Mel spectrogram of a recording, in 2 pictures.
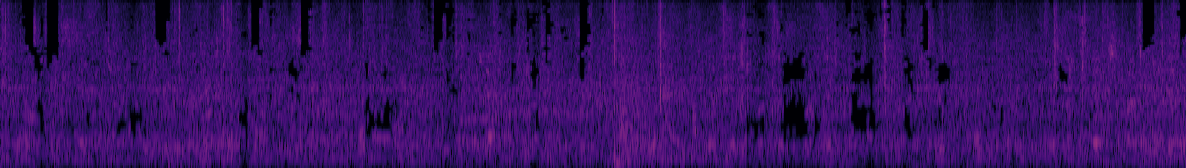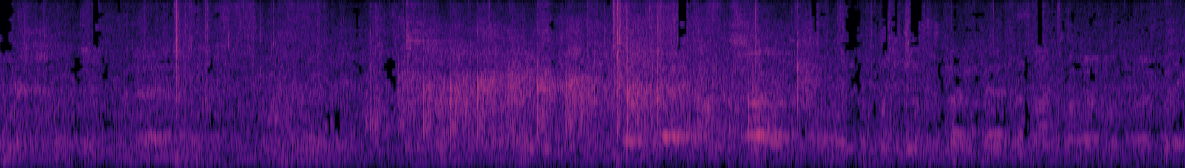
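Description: A crowd cheers in a large indoor arena.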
